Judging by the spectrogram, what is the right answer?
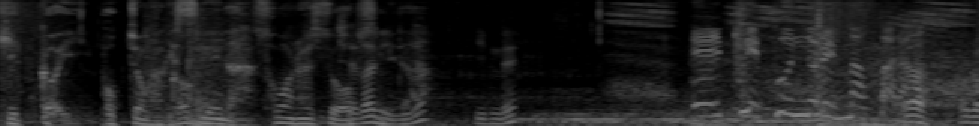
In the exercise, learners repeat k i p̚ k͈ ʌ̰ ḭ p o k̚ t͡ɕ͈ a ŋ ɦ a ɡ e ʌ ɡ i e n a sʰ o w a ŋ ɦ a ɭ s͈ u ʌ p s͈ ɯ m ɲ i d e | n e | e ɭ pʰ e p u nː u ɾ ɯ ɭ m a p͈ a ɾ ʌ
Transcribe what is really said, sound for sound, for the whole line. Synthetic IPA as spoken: k i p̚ k͈ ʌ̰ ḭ p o k̚ t͡ɕ͈ ʌ ŋ ɦ a ɡ e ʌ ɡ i e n a sʰ o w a n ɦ a ɭ s͈ u ʌ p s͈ ɯ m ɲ i d a | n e | e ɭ pʰ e p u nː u ɾ ɯ ɭ m a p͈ a ɾ a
